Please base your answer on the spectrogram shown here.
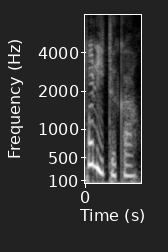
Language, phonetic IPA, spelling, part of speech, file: Polish, [pɔˈlʲitɨka], polityka, noun, Pl-polityka.ogg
